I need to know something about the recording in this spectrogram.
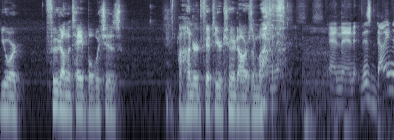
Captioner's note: laughs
